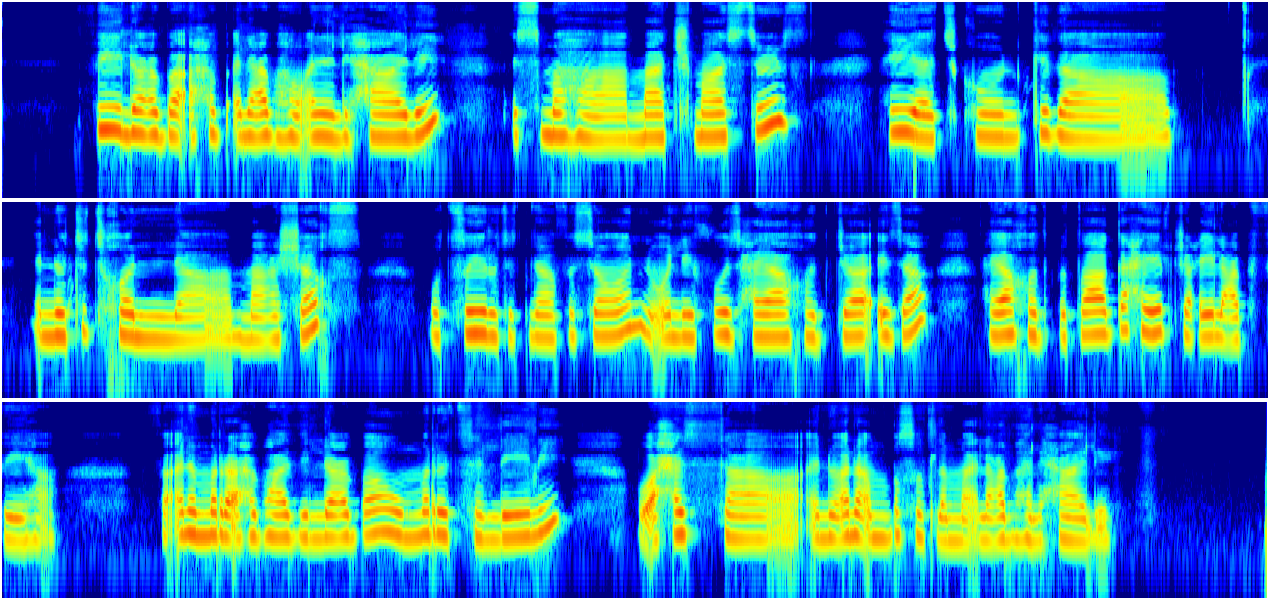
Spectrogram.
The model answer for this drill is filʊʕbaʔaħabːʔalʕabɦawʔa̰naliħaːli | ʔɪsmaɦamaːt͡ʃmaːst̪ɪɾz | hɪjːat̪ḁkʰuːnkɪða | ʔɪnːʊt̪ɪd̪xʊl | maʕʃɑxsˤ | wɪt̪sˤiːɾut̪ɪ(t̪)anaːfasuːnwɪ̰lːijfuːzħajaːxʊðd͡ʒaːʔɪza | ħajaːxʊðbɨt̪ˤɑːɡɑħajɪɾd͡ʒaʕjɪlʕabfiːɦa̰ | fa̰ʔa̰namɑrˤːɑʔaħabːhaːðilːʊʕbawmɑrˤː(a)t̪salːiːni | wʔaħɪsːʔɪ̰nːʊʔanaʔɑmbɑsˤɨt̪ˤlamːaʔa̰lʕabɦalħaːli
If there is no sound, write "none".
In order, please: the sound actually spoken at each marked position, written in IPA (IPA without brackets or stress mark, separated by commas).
t̪, ɑ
